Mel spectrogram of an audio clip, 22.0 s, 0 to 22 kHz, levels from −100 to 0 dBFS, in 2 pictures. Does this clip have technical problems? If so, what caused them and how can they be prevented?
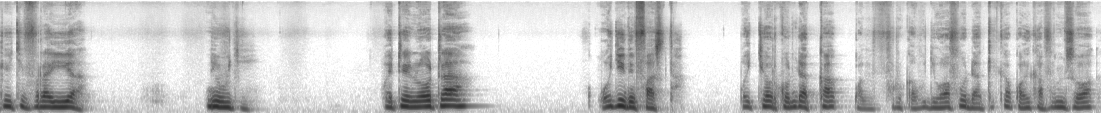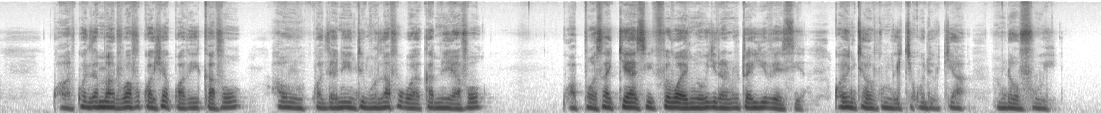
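No, there's nothing here that needs fixing, so there's no cause to track down and nothing to guard against this time.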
